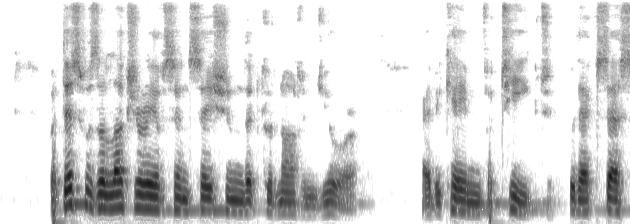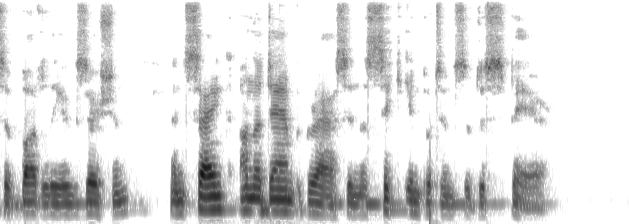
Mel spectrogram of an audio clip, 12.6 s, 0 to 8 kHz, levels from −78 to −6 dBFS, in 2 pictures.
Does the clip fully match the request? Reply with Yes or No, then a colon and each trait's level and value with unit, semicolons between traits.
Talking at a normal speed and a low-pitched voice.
Yes: average, 150 wpm; low, 105 Hz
